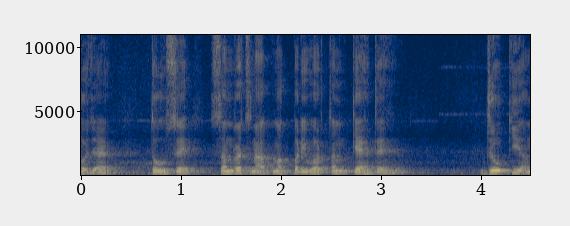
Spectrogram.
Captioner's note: Hindi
